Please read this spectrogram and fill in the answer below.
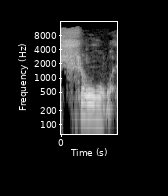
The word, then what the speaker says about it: Sheol: The others were down in what we reference as Sheol, S-H-O-E-L-E-O-L. Sorry, I've forgotten which. Doesn't matter. – E-O-L. – Okay. And yeah, because I usually pronounce it Sheol.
